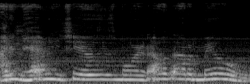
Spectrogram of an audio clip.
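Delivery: high voice. Acted. Keeps high put-on voice.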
